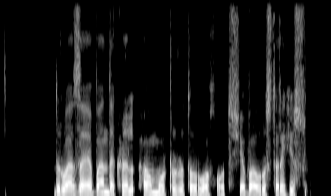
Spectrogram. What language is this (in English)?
Pashto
